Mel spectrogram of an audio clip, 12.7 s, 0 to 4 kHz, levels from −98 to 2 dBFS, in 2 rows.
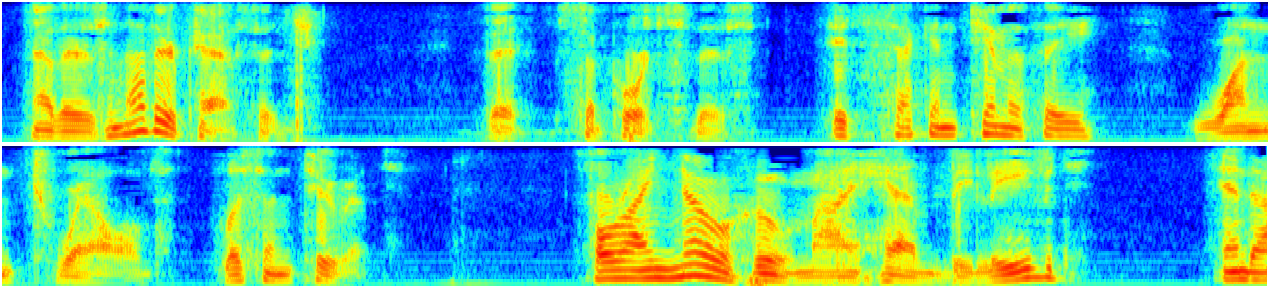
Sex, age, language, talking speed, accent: male, 60-79, English, 105 wpm, American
